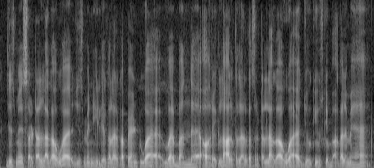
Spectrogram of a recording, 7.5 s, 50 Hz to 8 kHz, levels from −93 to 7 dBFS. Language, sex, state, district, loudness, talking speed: Hindi, male, Jharkhand, Jamtara, -25 LUFS, 250 wpm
